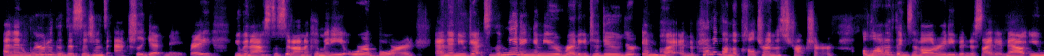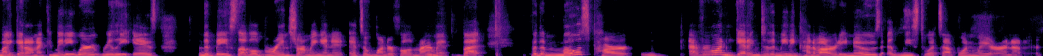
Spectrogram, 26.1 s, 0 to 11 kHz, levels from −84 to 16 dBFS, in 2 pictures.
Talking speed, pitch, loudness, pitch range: 215 wpm, 215 Hz, -24 LUFS, 195-240 Hz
